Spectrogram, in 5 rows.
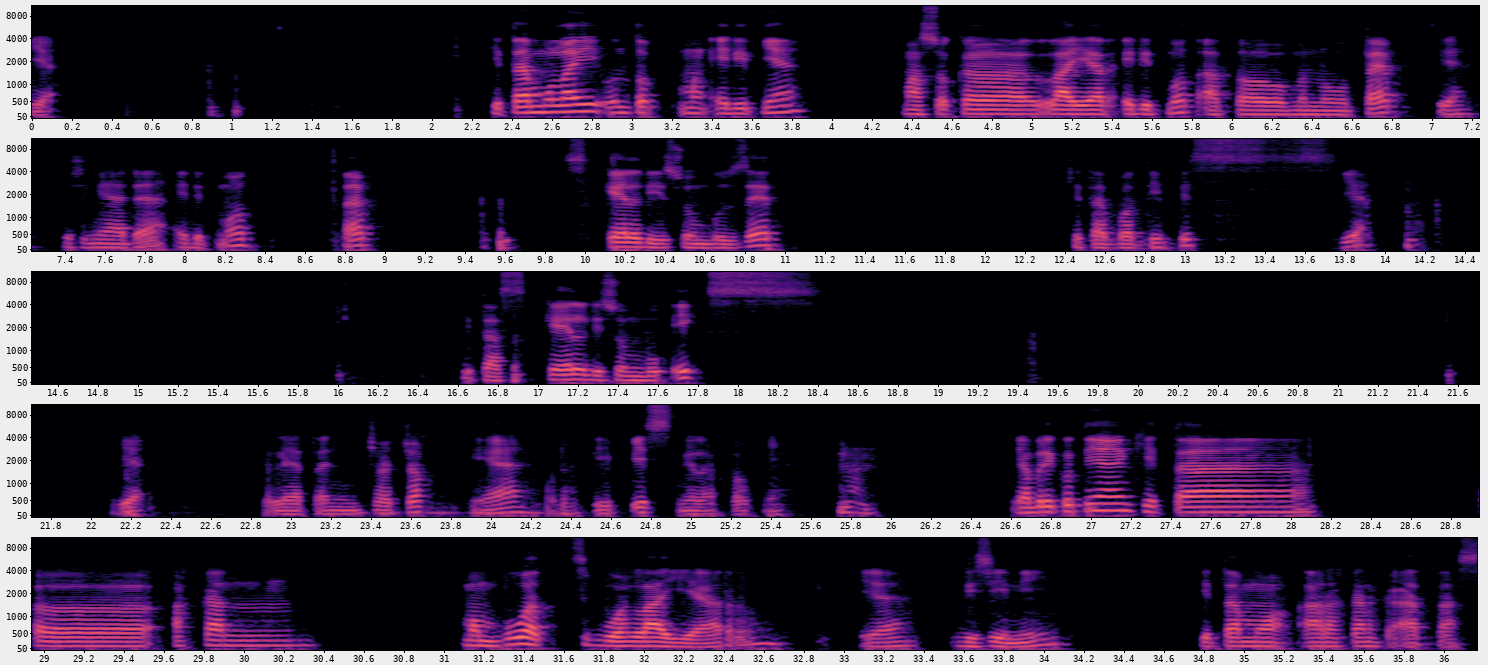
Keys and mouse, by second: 1.8 middle click, 7.1-8.0 drag, 8.8 Tab, 10.1 s, 10.9 z, 13.7 click, 14.6-16.0 middle drag, 17.1 s, 17.3 x, 19.3 click, 19.8-21.5 middle drag, 22.3-25.0 middle drag, 25.8 middle click, 27.8 middle click, 32.6 middle click.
